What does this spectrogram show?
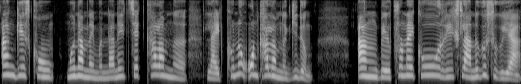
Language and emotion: Bodo, fearful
